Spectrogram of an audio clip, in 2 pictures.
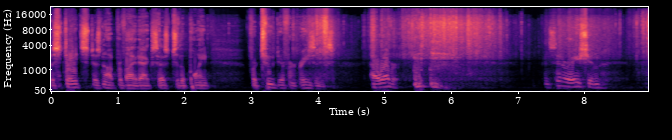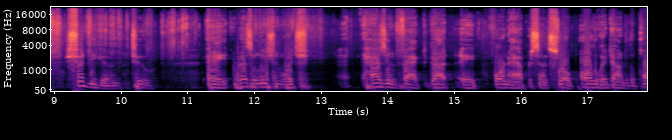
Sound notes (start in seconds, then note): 5.3 clears throat; 6.4 paper crumples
